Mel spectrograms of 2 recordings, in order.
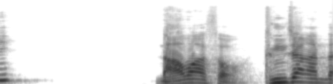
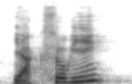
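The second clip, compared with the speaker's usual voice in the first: mocking question; 3 semitones higher, slower than usual. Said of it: "이렇게 질문하는 거죠".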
